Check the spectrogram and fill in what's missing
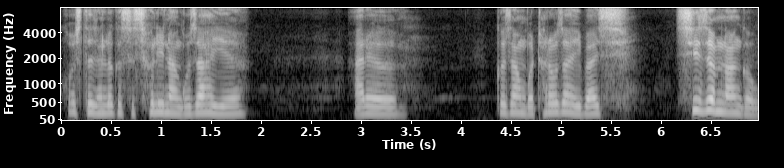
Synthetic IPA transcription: kʰɔstazɯnlɯkʰɯsesɯlinaŋɡɔzaɦɯjɯ | aɾɯ | kɯzaŋbɯtʰaɾawzahɯjbajs | sizɯmnaŋɡɯw

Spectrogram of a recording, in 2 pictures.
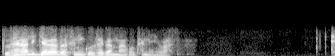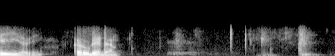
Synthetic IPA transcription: t̪ʊsẽːkʰaːlid͡ʒəɡad̪əsnĩːkot̪ʰeːkənːaːko̰ːt̪ʰenḛba̰s | ʈʰiːkə̰ʋḭː | kəɾuɖeːɖa̰n

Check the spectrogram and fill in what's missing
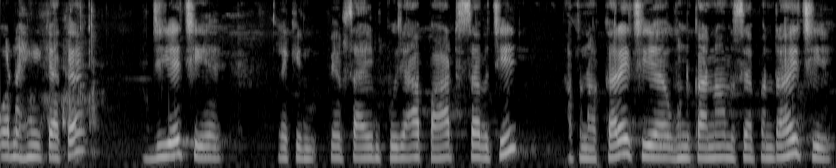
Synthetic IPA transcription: onəɦikɛke | d͡ʒijɛt͡ʃʰijɛ | lekinwebsajimpud͡ʒʱapaʈʰsəbt͡ʃʰid͡ʒ | əpnakəɾɛt͡ʃʰijɛɦunkanamsẽəpənɾəɦɛt͡ʃʰiɛ

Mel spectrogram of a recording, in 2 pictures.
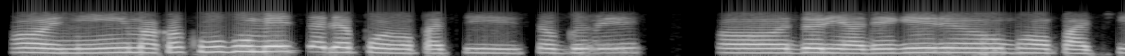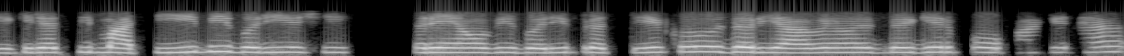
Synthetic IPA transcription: ɦɔjnimakakʰuːbumeːd̪̚t͡ʃaljapoɽ̃õpat͡ʃisəɡɾe | d̪əɾijad̪eɡeɾbʱɔ̃pat͡ʃʰiekiɾat̪imaːt̪ibʱibəɾiəʃi | ɾɛ̃wbʱibəɾipɾət̪jekd̪əɾjad̪eɡeɾpoːpãɡela

